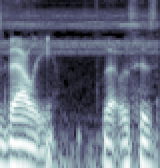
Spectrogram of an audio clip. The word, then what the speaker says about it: Valles: Anyway, we're going to talk about Val-ee Mines, because that's how it, or Valles Mines, because that's how it's actually pronounced. It's not Vals or Vales, or as the Google Maps likes to say, Valles or whatever, Valles.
